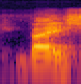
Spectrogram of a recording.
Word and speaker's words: Bache: Is that how you pronounce it? Bache. Bache.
